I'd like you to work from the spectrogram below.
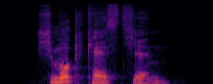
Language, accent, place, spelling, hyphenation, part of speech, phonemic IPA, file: German, Germany, Berlin, Schmuckkästchen, Schmuck‧käst‧chen, noun, /ˈʃmʊkˌkɛstçən/, De-Schmuckkästchen.ogg
- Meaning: jewel box, jewel case, casket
